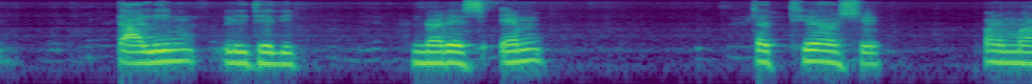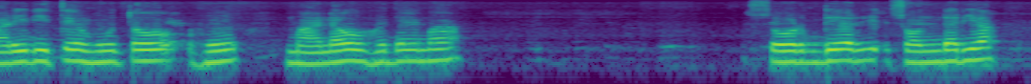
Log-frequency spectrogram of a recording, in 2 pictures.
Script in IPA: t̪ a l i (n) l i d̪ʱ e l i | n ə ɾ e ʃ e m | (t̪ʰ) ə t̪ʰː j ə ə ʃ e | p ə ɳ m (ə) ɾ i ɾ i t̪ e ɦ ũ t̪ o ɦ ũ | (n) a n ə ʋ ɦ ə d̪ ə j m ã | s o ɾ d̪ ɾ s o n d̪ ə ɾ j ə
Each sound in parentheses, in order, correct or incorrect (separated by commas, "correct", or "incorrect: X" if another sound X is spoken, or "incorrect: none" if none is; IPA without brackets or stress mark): incorrect: m, incorrect: t̪, incorrect: a, incorrect: m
